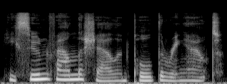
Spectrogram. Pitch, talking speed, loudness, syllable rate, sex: 190 Hz, 265 wpm, -16 LUFS, 5.1 syllables/s, female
